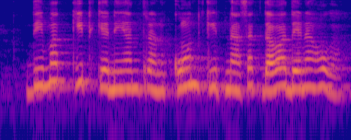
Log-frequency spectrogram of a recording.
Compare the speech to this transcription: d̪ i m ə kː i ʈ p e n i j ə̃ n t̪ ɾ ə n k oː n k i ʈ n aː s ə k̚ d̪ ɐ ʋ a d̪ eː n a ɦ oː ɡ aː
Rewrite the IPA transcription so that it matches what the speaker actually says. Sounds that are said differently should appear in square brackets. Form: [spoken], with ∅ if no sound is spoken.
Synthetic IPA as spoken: d̪ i m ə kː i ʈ [k] e n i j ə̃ n t̪ ɾ ə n k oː n k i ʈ n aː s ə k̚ d̪ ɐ ʋ a d̪ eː n a ɦ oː ɡ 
